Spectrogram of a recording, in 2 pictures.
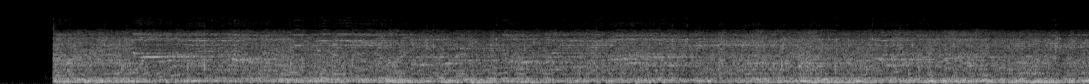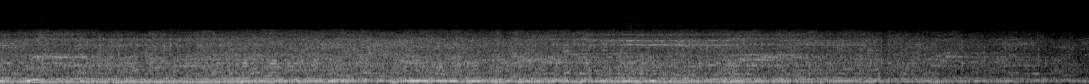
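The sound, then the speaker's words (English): Supermarket ambience opens an album track, a steady wash of store background noise with a murmur of indistinct voices, holding level for most of its length before fading toward the end. “So this last track started like the beginning of it with that supermarket noise again”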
